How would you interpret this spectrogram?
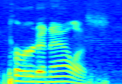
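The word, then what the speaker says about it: Pedernales: that is so close you're just missing a syllable it's pertinent you're missing the syllable yeah it's looks like there's no r in front of the d but that's what they say pertinalis all right back to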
